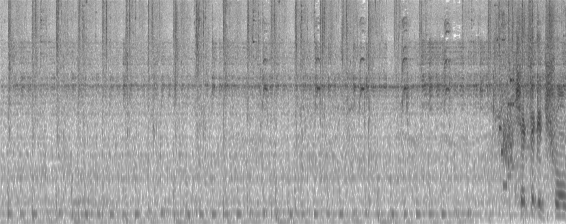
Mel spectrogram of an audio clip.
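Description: Quick footsteps run steadily on hard ground.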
